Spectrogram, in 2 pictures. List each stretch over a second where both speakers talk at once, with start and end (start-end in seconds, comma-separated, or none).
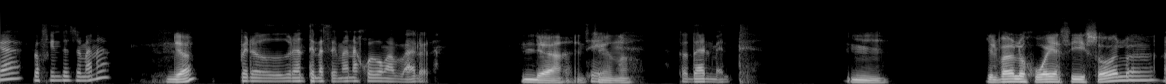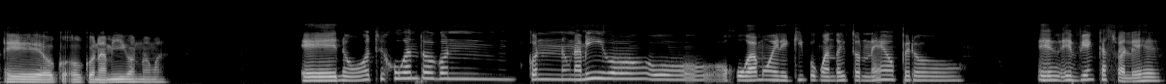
none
